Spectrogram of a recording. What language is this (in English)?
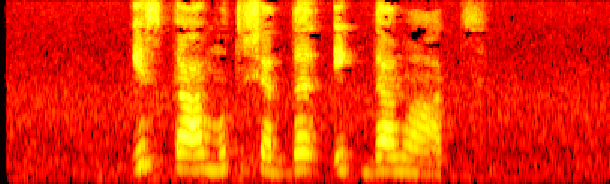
Urdu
